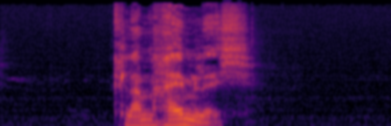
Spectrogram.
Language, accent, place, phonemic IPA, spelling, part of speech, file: German, Germany, Berlin, /klamˈhaɪ̯mlɪç/, klammheimlich, adjective, De-klammheimlich.ogg
- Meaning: clandestine (done or kept in secret)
